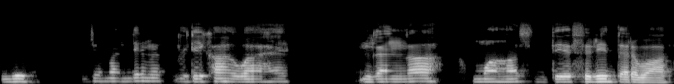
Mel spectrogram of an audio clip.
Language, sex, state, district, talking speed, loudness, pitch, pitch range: Hindi, male, Bihar, Gaya, 105 wpm, -18 LUFS, 130 Hz, 125-135 Hz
